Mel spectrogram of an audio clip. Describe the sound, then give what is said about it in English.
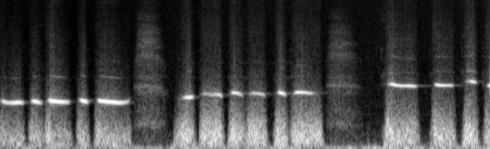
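The character Omar, played by Michael K. Williams, whistles the nursery rhyme 'The Farmer in the Dell' while walking down the street in a long coat with a shotgun; a steady run of short, separate notes that climb in pitch in phrases, clear and fairly loud with no talking. “Williams, is walking down the street with a long coat and a shotgun, whistling.”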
